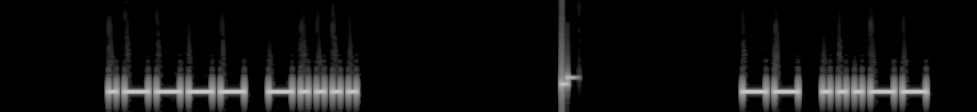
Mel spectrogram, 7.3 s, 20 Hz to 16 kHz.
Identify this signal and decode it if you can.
Morse code, heard as a keyed tone, about 20 wpm, 700 Hz. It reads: 16 M3
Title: Two Letter-Number Combinations - 20wpm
